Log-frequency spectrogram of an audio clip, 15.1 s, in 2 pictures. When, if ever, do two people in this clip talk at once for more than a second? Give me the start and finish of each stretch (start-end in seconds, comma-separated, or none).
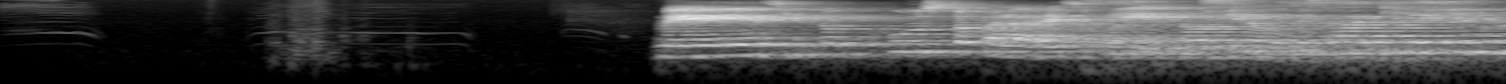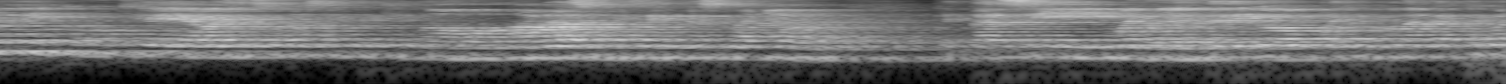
5.4-6.7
